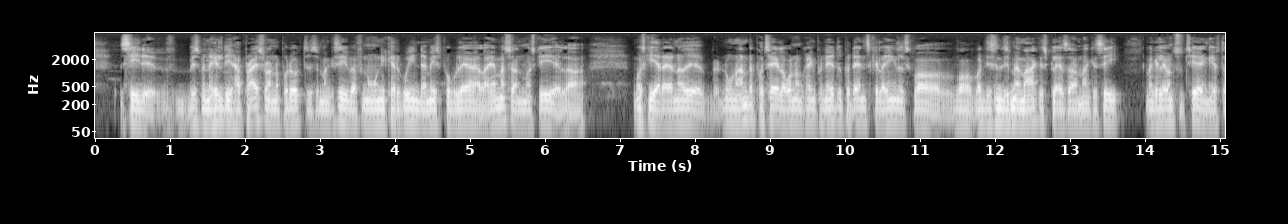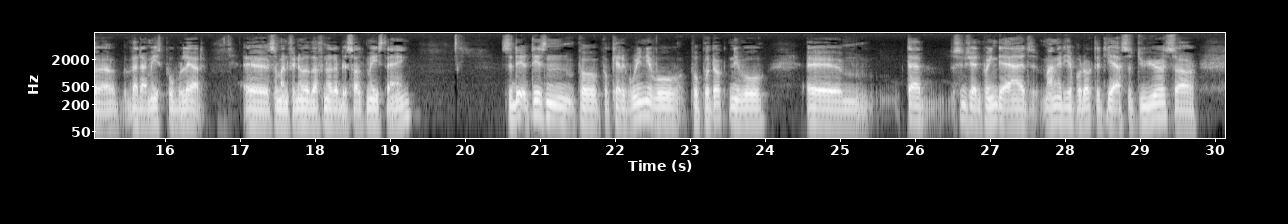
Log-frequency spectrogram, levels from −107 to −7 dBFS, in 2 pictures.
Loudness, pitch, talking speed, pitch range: -16 LUFS, 85 Hz, 215 wpm, 80-85 Hz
